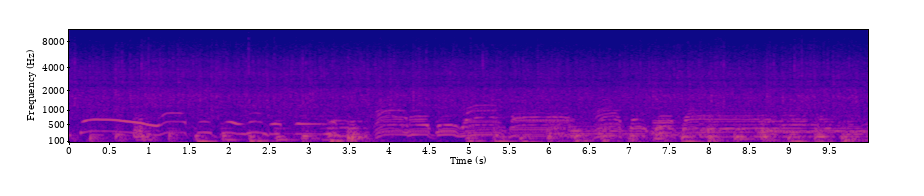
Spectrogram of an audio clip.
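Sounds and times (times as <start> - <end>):
muffled oldies music from another room: 0.0 - 9.9.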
